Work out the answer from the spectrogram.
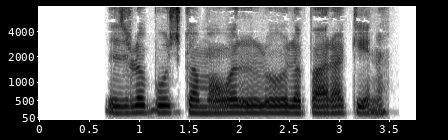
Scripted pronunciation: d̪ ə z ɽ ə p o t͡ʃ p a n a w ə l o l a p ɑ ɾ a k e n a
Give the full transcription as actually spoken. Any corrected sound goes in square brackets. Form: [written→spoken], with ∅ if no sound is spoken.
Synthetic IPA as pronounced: d̪ ə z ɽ ə [p→b] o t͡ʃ [p→k] a [n→m] a w ə l o l a p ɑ ɾ a k e n a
